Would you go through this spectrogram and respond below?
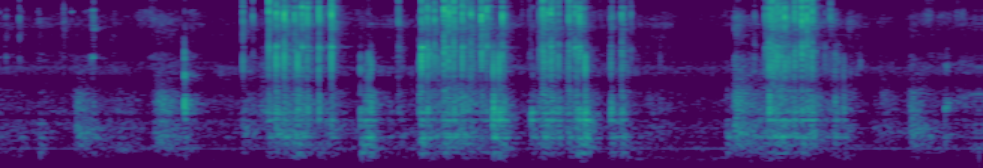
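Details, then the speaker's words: Briggs & Stratton engine on an old Webb cylinder mower, starter turned by hand: bursts of quick dry ratcheting clicks as the pawls randomly catch; starter clutch working normally. "so it's just random which one gets caught and the way the way this works is when you pull it round it's doing that and when it when the cables are when the chords are turning it's doing that"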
